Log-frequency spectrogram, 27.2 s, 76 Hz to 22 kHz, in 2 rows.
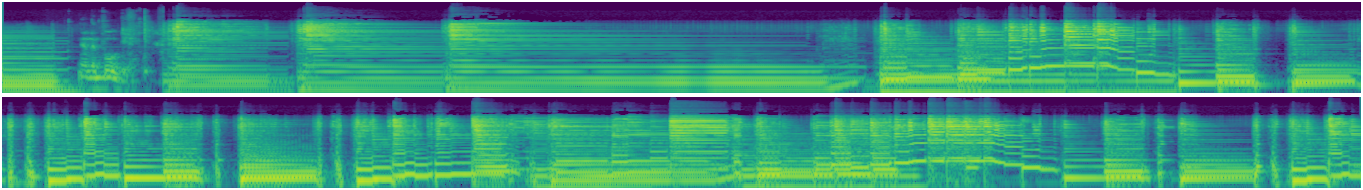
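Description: An electric guitar plays through a Mesa/Boogie Mark V amplifier with its two 6L6 power tubes, opening with sustained chords and then moving into loud, driven, choppy riffing with distortion and ringing notes, close and prominent.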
